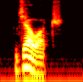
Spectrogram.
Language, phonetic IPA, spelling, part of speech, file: Polish, [ˈd͡ʑawat͡ʃ], działacz, noun, Pl-działacz.ogg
